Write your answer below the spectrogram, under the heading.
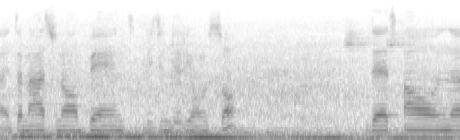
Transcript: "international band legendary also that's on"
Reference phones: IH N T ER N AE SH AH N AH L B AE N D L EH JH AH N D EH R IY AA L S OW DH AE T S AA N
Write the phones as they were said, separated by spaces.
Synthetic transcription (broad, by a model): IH N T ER N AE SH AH N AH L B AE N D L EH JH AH N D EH R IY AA N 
